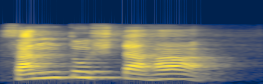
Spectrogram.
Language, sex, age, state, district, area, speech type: Sanskrit, male, 30-45, Telangana, Medak, rural, read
